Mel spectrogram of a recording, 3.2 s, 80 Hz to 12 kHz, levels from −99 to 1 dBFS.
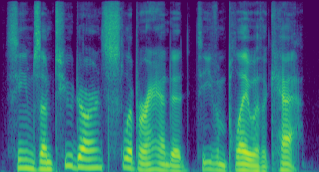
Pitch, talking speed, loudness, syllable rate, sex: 125 Hz, 205 wpm, -17 LUFS, 5.5 syllables/s, male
